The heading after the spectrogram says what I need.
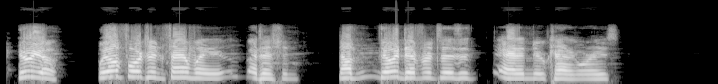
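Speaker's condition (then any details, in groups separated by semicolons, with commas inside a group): Cerebral palsy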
